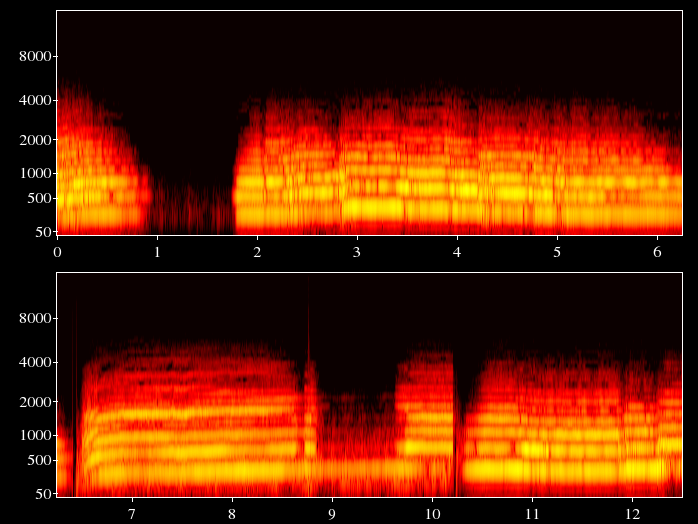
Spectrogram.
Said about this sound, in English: High in a tree nearby, a little boy in a Tarzan outfit responds to Shirley's calls. An elephant trumpets in response to the boy.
